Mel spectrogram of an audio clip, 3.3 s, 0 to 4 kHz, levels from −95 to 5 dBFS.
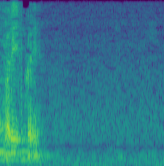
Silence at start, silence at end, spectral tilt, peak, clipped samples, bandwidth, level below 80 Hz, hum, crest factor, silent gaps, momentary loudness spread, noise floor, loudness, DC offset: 0 s; 0 s; -10.5 dB/octave; 0 dBFS; under 0.1%; 4 kHz; -42 dBFS; none; 20 dB; none; 25 LU; -38 dBFS; -17 LUFS; under 0.1%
